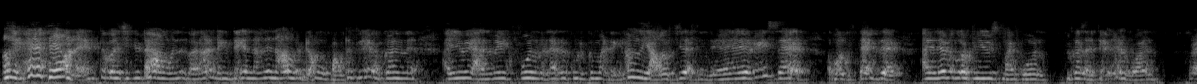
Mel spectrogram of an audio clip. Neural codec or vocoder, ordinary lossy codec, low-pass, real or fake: codec, 16 kHz, 4.8 kbps, FACodec; none; none; fake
